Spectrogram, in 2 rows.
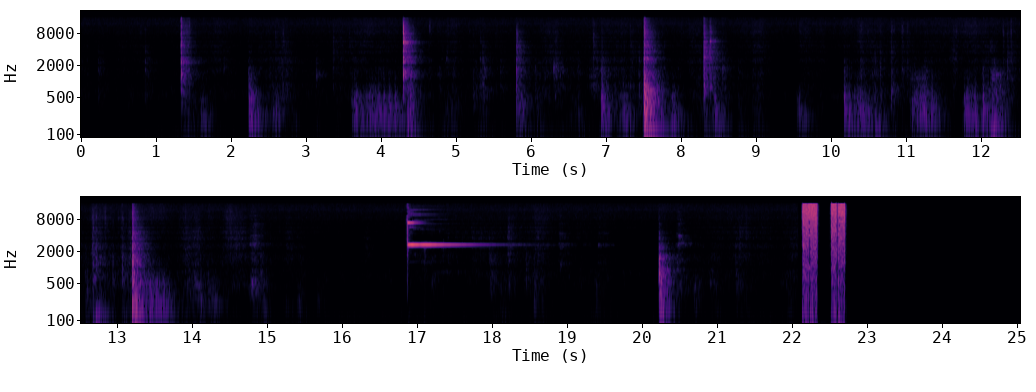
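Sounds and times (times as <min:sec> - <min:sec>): bright ringing ding: 0:16.9 - 0:18.8
short sharp noise bursts: 0:22.1 - 0:22.8.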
